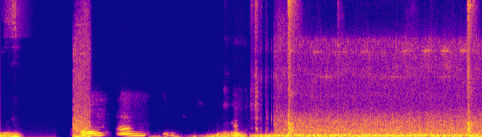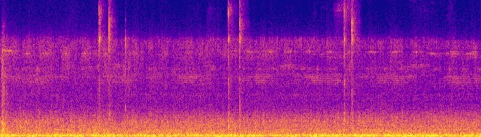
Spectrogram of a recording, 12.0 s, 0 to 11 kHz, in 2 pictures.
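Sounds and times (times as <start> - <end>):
low rumbling background noise: 1.9 - 12.0.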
